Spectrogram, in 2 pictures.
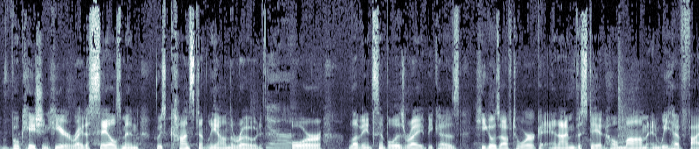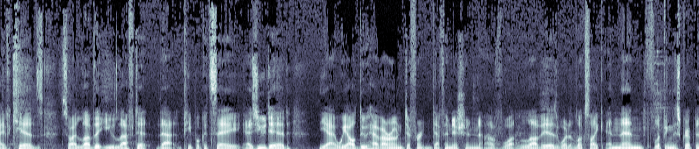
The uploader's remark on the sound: This episode was recorded on-location in Anaheim, California, at the NAMM Show, where she had just performed.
